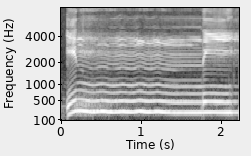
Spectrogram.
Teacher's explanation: ghunah musyaddadah kita tekan tiga ketuk siap masuk P huruf nun inni ni kita panjangkan dua harakat · ni kita panjangkan dua harakat karena ada kasr bertemu Ya Sukun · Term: Mad Thobi'i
